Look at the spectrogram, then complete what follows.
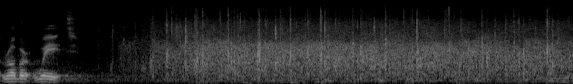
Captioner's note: applause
